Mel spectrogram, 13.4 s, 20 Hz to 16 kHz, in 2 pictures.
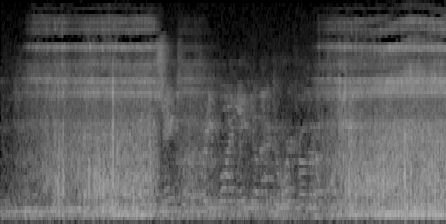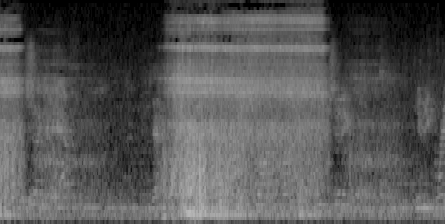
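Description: Three long, rough, rattling snores on breathing in, about 14 a minute, with quieter breathing between them: snoring.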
